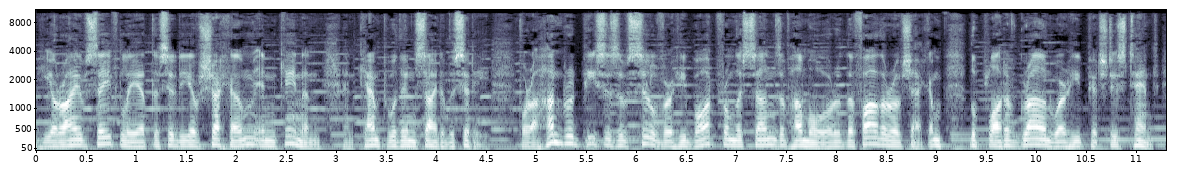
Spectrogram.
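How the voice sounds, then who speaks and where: A man narrating a dramatized audio Bible in a measured storytelling manner. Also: fairly low pitch, animated, fairly bright tone, soft background music.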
